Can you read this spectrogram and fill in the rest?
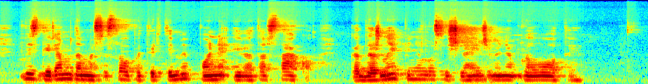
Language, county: Lithuanian, Tauragė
